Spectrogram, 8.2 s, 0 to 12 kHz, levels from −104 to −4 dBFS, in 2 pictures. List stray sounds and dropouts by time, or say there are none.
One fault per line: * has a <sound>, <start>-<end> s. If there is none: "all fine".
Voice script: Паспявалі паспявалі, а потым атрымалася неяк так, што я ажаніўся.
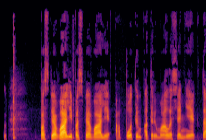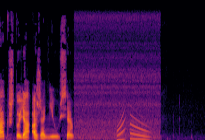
* has a chirp, 6.5-7.2 s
